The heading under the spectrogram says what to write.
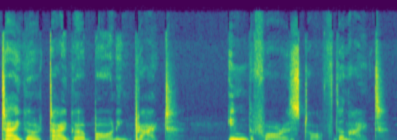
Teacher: So like this we have the trochee, the reverse of the iambic form, stressed followed by unstressed.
